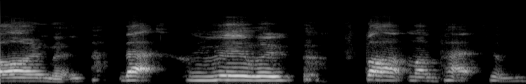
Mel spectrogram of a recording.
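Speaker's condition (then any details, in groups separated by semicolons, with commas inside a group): Cerebral palsy; since birth, physical disability only, manual wheelchair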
